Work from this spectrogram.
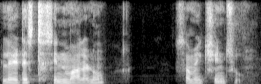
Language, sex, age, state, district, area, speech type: Telugu, male, 18-30, Telangana, Nirmal, urban, read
